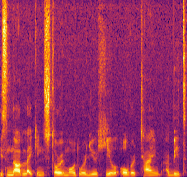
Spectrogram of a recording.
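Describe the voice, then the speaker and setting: A man speaks at a fairly slow pace with a non-native accent. His medium-pitched voice has a dark, mellow tone. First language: not English. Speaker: mobile game video creator. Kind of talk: tutorial. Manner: halting.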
